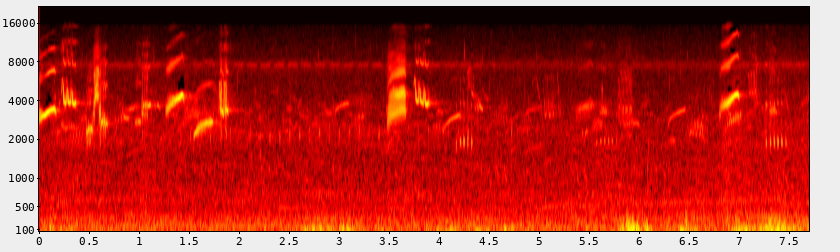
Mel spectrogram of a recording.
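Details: Several lesser whistling ducks at Manikganj calling in clustered bursts of sharp, rising and falling whistles, with short gaps between groups of notes and a low background rumble throughout.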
